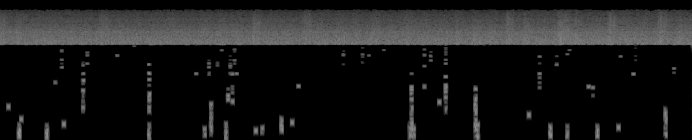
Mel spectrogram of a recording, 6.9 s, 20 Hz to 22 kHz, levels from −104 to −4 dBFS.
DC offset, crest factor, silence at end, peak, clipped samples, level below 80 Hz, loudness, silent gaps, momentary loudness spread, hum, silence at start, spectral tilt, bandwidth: under 0.1%; 18 dB; 0 s; -30 dBFS; under 0.1%; -84 dBFS; -45 LUFS; none; 2 LU; none; 0 s; -1 dB/octave; 16.5 kHz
